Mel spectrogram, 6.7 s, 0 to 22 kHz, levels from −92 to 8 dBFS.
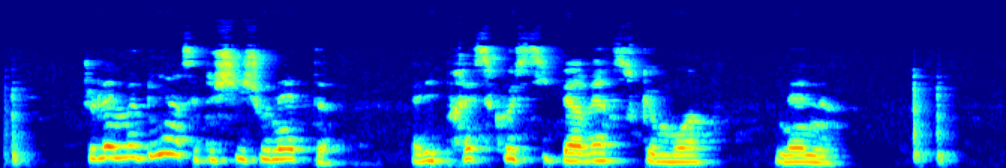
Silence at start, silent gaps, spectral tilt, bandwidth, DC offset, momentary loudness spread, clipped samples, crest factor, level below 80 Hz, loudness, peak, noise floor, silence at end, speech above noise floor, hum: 0.1 s; none; -4.5 dB/octave; 7.8 kHz; under 0.1%; 19 LU; under 0.1%; 18 dB; -72 dBFS; -23 LUFS; -6 dBFS; -44 dBFS; 0.4 s; 21 dB; none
